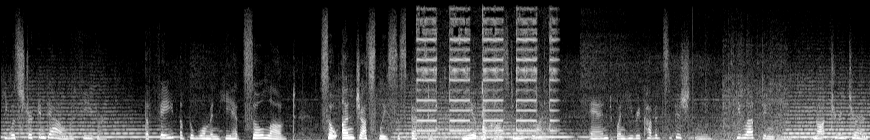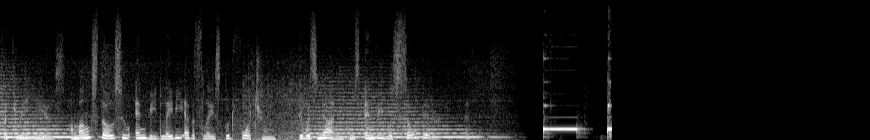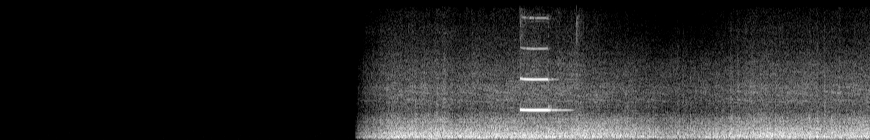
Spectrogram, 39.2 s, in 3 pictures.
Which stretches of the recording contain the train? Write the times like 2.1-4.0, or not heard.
0.0-20.8, 31.4-39.1.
